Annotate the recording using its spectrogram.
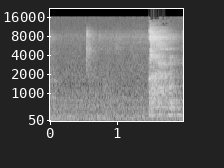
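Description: A single short cough into a handheld microphone about one and a half seconds in, over a low steady hum from the microphone and room.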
